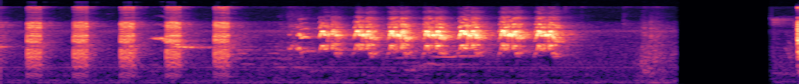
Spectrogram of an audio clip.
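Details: Javan myna song meant to get mynas singing quickly: a run of evenly repeated harsh chacks, then a dense buzzy rattling phrase, a brief silence and a fresh note at the end.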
